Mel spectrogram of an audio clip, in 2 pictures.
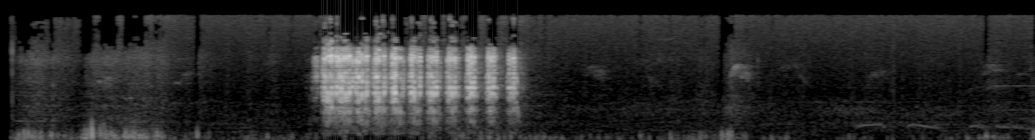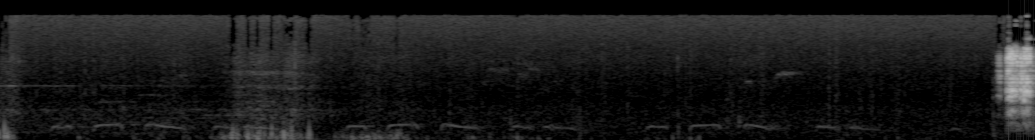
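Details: A llama, apparently still unhappy with jazz music, gives a loud, rasping, pulsed blare. Then come quiet, repeated nasal hums, each a short rise and fall about a second apart, with low rustling thumps between.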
